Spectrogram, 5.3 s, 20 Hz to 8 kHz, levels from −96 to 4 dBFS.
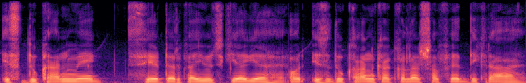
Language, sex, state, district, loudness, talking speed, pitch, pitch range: Hindi, male, Jharkhand, Garhwa, -17 LUFS, 205 wpm, 110 Hz, 110-115 Hz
